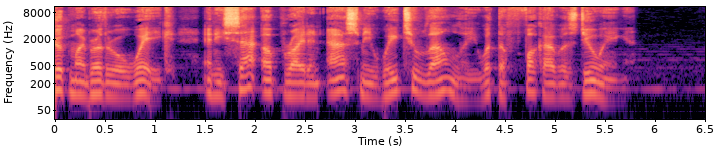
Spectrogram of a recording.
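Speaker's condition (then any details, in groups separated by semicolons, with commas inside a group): No condition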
